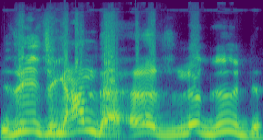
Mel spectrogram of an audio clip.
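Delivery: put-on German accent. Speaker repeating other coaches' criticism, in a mock German accent. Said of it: "if I have a German accent".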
